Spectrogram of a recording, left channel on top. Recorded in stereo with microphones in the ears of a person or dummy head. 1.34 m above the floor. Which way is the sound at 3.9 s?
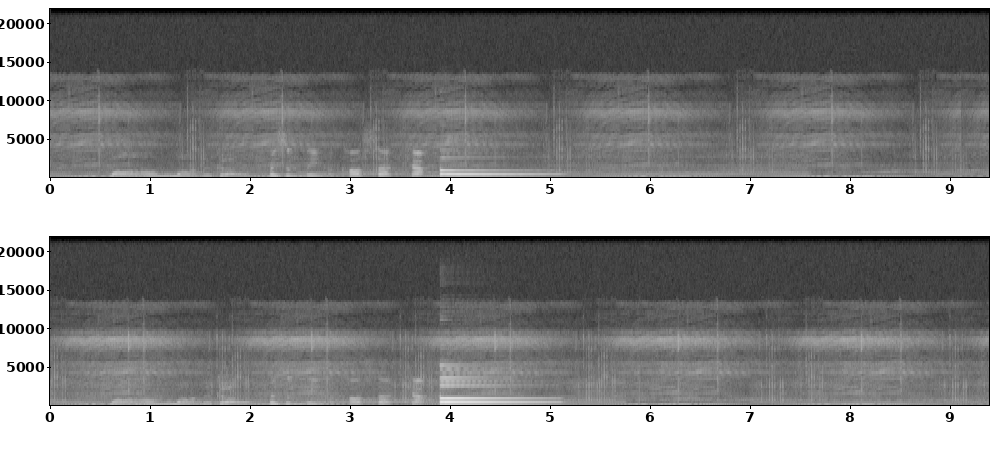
35° right (ahead or behind).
